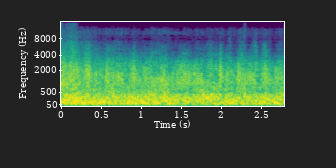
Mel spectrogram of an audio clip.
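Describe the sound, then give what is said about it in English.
A bomb explosion sound effect: a deep, dense, roaring rumble that holds steady at a moderate level for its whole length without any break. “Hit that bomb.”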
